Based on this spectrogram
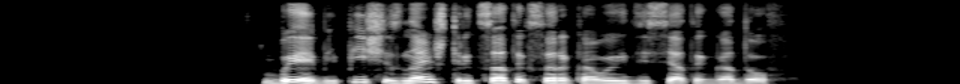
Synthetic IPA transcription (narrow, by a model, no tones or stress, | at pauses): bɨbʲɪpʲiɕːɪznaɪʂt̪ɾʲɪt̪sat̪ɨxsəɾəkɐvɨxdʲɪsʲat̪ɨɣɡɐd̪of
